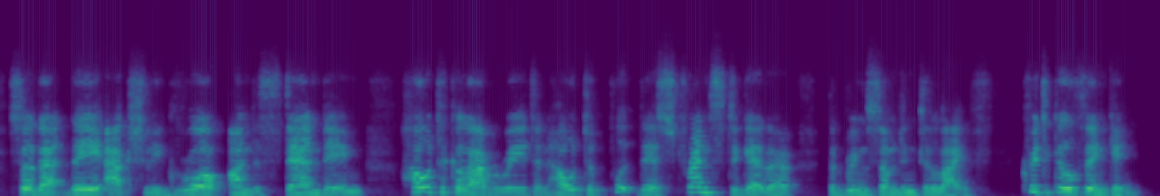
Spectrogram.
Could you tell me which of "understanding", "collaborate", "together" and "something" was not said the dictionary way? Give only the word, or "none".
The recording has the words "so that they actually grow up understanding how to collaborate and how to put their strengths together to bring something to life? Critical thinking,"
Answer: none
